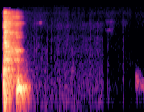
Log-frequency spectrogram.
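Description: A person clearing their throat once, a short two-part burst of about half a second right at the start, followed by silence.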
